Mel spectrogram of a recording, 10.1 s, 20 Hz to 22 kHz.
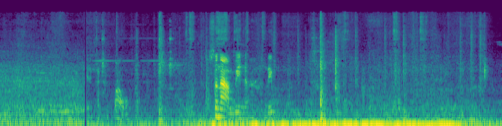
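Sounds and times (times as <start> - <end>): lift rumbling: 0.0 - 10.0.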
